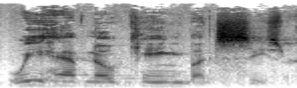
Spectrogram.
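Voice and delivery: whispered answer, soft and breathy; hushed whisper. Retold or imitated. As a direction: whisper it low and cold. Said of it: "The chief priest answers".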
